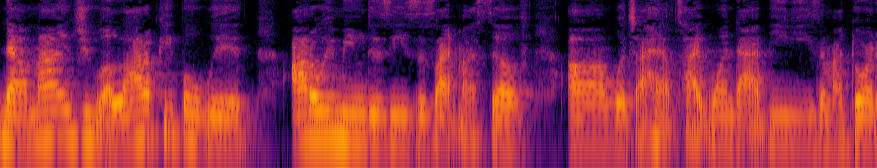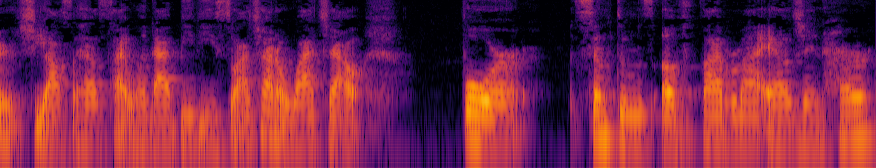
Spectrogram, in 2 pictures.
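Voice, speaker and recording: A woman's fairly low voice in a monotone, flat intonation with music in the background. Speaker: health vlogger. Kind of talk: casual vlog talk. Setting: home. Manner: fast.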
